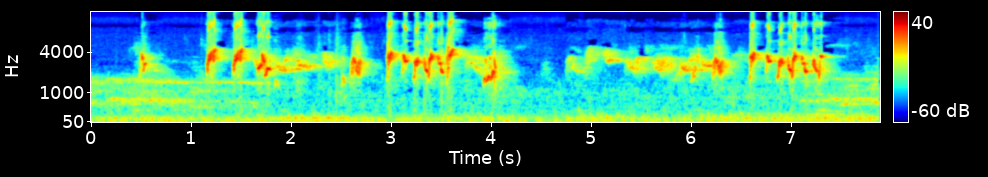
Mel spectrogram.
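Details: Tutor song by a red-whiskered bulbul for young birds to learn: clusters of quick bright chirps and warbled phrases, a short lull, then another rapid burst near the end.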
